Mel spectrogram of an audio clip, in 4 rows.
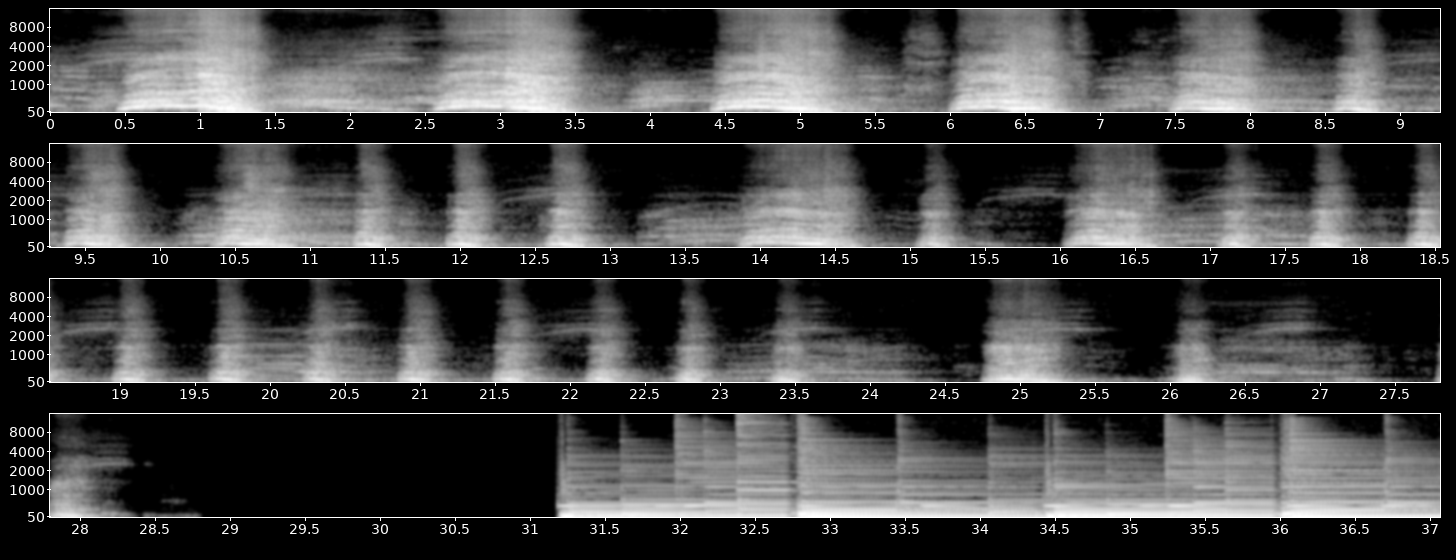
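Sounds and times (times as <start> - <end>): lion roaring and grunting: 0.1 - 15.3, 16.0 - 24.2, 24.8 - 25.4, 26.0 - 28.3.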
